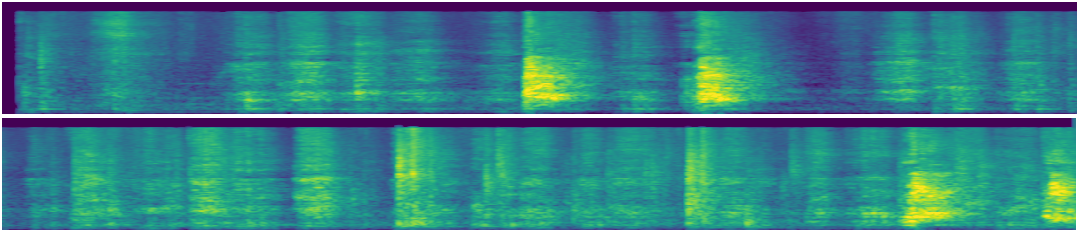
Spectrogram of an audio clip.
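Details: Bulldog indoors smelling cheesy garlic bread and wanting it: rough, irregular bursts of barks and huffing noises, about one a second, some louder and harsher, in a small room.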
